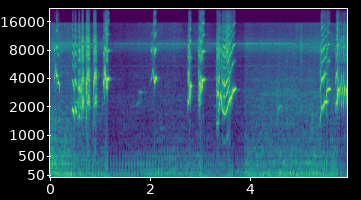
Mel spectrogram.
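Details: Javan myna (jalak kebo), a yellow-eyed, very vocal bird, singing as a tutor for training other birds: sharp squeaks and rising whistled notes with a harsh rasping burst, broken by quiet gaps over a low engine-like rumble.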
